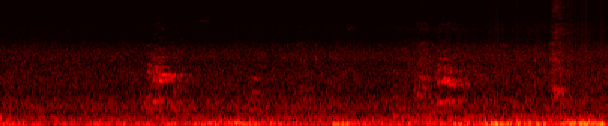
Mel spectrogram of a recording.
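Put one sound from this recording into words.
A goat bleats in the distance.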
